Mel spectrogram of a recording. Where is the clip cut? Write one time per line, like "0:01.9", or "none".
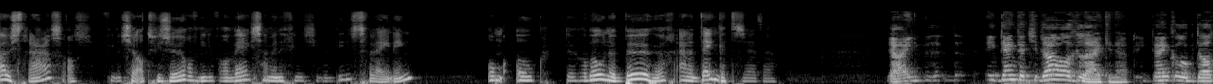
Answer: none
